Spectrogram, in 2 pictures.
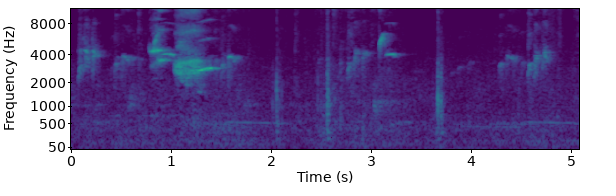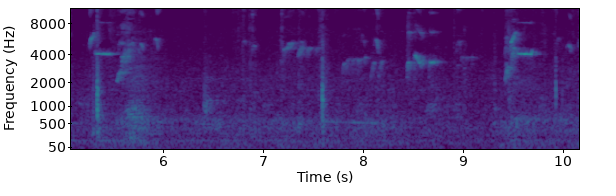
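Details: Captive breeding canaries with young: a loud twittering burst opens, followed by many quick, thin, high chirps scattered irregularly throughout, some clicks between.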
